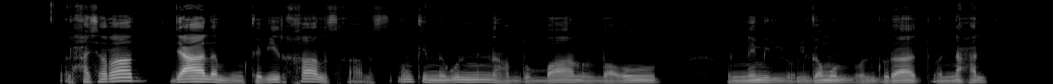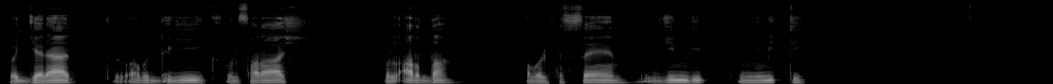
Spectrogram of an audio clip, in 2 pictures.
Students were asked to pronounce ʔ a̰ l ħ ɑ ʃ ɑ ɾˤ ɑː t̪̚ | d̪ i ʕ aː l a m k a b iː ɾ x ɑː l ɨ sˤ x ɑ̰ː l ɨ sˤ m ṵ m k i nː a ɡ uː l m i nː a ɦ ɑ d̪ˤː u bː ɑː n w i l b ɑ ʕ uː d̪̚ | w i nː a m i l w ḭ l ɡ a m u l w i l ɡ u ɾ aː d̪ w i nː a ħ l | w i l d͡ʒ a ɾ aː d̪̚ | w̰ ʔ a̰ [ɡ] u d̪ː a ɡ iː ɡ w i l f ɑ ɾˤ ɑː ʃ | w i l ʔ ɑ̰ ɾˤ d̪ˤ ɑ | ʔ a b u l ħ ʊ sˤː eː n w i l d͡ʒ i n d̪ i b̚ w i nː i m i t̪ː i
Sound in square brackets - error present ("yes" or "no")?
yes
